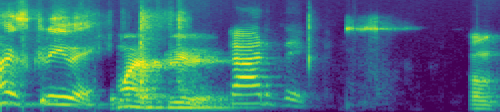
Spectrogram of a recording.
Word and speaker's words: Kardec: ¿Cómo se escribe? Kardec.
